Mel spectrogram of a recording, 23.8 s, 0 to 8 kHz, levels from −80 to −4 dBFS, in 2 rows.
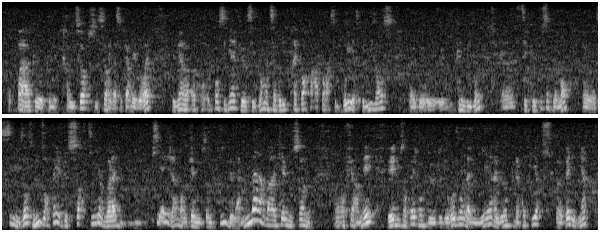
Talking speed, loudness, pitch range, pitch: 220 wpm, -26 LUFS, 115-175 Hz, 140 Hz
